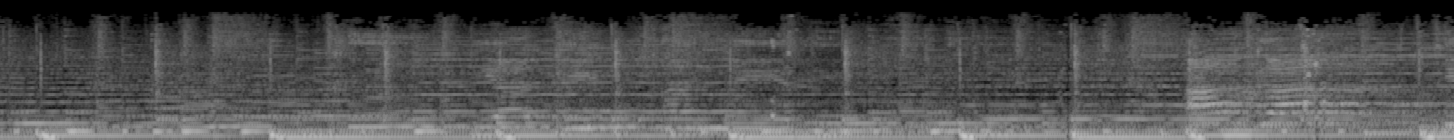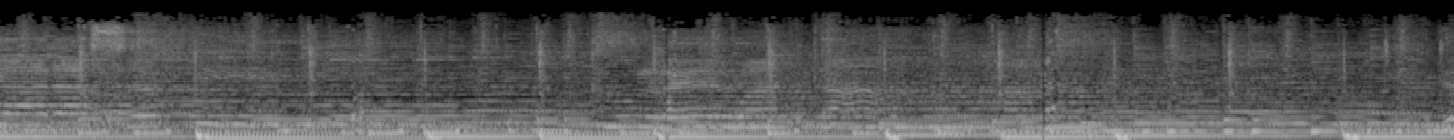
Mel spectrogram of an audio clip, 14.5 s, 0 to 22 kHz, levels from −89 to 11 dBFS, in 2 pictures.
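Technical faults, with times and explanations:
3.86–4.00, 5.30–5.36, 6.50–6.64, 9.01–9.10, 10.60–10.66 and 12.49–12.57 s: corrupt frame decoded. Short chirps and noise bursts lasting a few frames each, loudest near 6.5 s. Damaged compressed frames were decoded anyway, so misread values put energy at the wrong frequencies.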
